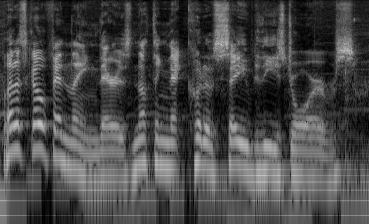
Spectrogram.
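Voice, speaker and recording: Over clear background noise, a man does a put-on character voice at a fairly high pitch and a moderate pace. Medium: game stream. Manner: dry, grumbling.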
